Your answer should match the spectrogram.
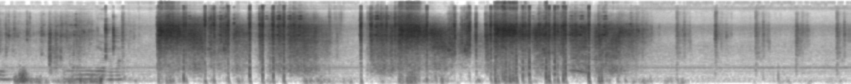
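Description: Video game gunfire after switching weapons, loud rapid bursts of shots in two long volleys with scattered single cracks, mixed with someone talking.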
